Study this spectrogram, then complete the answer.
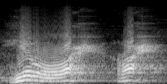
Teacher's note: اور یہاں پر دیکھیے را کو موٹا کریں گے، اس ہا کو را سے ملائیں گے، ہر رح رح را کو موٹا کر کے پڑھیں گے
